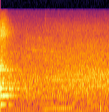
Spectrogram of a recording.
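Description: Steady faint background hiss of room tone, with a faint low hum about a second in.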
